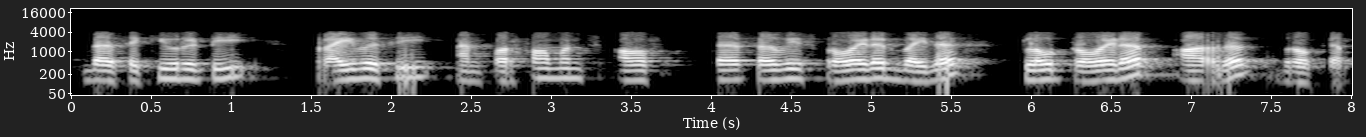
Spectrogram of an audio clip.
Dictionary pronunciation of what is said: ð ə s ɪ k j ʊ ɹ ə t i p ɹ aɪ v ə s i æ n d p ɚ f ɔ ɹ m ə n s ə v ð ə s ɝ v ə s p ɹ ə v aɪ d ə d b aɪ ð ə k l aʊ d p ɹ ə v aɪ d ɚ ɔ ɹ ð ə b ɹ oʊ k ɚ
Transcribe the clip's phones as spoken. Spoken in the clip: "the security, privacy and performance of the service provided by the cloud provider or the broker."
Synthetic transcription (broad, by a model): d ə s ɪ k j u ɹ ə t i p ɹ aɪ v ə s i æ n d p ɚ f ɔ ɹ m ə n s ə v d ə s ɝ v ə s p ɹ ə v aɪ d ə d b aɪ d ə k l aʊ d p ɹ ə v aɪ d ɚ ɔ ɹ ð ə b ɹ oʊ k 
